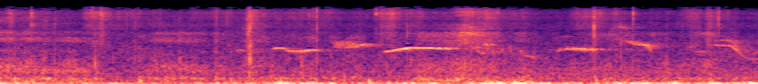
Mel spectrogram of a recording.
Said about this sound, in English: Now, what do you reckon that bird is that you can hear? Blackbird, probably. Yeah, I think it's a blackbird too. Blackbirds have a song which is quite changeable and quite sort of erratic, almost.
